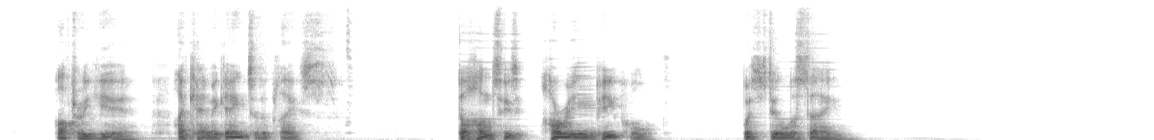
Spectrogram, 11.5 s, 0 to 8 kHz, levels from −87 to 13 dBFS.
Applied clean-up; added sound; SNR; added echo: neural mask model DeepFilterNet 3.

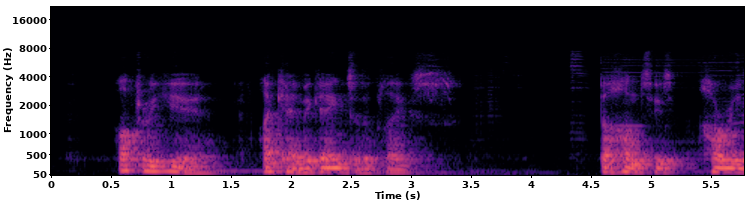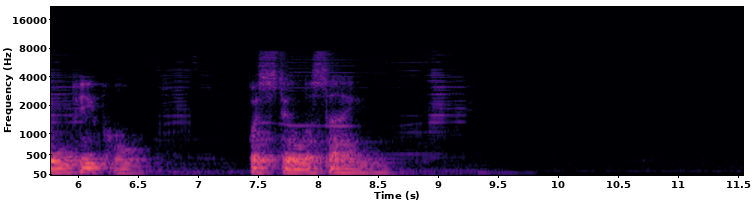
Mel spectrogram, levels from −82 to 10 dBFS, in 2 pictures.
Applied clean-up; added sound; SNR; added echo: neural separator model SepFormer DNS4.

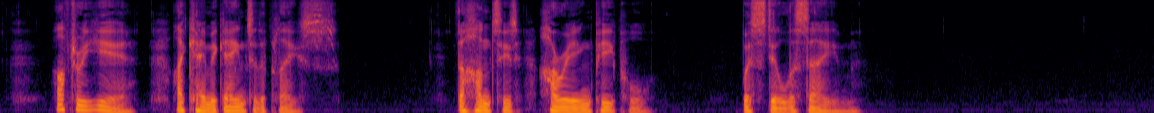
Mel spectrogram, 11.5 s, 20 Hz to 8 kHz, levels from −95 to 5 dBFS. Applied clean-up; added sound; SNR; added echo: none; none; none; none.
